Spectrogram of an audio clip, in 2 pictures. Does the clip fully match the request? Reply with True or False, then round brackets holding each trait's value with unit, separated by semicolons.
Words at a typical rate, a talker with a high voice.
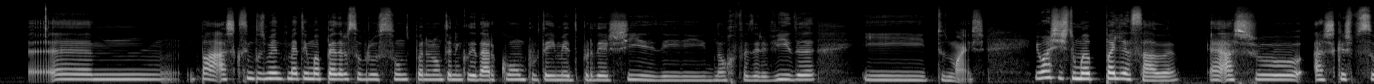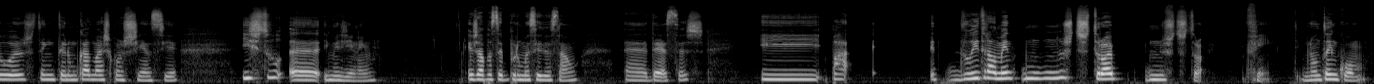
True (160 wpm; 220 Hz)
